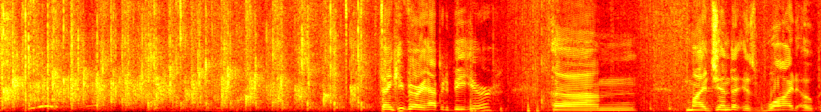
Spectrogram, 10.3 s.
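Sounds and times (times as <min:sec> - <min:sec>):
audience applauding a speaker at an evening event: 0:00.0 - 0:05.6
speech: 0:04.8 - 0:08.0, 0:08.6 - 0:10.2.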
